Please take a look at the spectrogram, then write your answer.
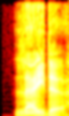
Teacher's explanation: as with many Dutch words pronunciation of the last letter the N is not needed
